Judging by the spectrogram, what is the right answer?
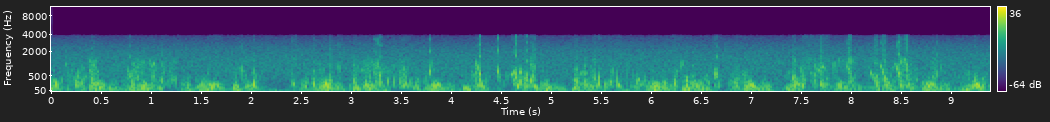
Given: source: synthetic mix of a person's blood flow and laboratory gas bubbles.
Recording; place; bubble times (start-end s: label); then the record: Doppler ultrasound of blood flow; precordium
0.12-0.50 s: bubbles
0.76-1.27 s: bubbles
1.56-1.71 s: bubbles
1.88-1.94 s: bubbles
2.00-2.09 s: bubbles
2.39-2.48 s: bubbles
2.60-2.70 s: bubbles
2.76-2.92 s: bubbles
3.02-3.63 s: bubbles
3.76-3.84 s: bubbles
4.21-4.37 s: bubbles
4.43-4.88 s: bubbles
5.20-5.72 s: bubbles
6.00-6.16 s: bubbles
6.19-6.39 s: bubbles
6.60-6.73 s: bubbles
6.81-6.96 s: bubbles
7.39-8.07 s: bubbles
8.17-8.66 s: bubbles
8.78-8.93 s: bubbles
9.20-9.28 s: bubbles
From the record:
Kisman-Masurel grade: 232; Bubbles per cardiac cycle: several, 3 to 8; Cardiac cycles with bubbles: 50 to 99%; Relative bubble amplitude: moderate (0.250 to 0.450); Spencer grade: 3 (all of the cardiac periods contain showers or single bubble signals, but not dominating or overriding the cardiac motion signals); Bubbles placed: anywhere in the cardiac cycle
